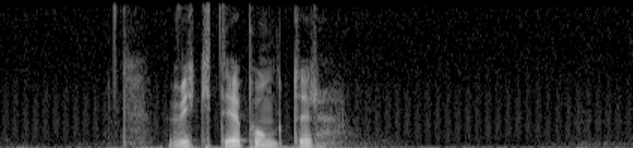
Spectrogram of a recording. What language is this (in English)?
Norwegian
